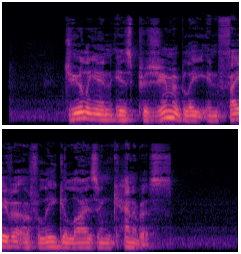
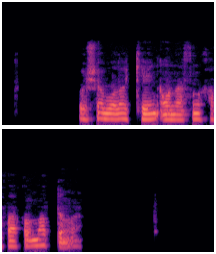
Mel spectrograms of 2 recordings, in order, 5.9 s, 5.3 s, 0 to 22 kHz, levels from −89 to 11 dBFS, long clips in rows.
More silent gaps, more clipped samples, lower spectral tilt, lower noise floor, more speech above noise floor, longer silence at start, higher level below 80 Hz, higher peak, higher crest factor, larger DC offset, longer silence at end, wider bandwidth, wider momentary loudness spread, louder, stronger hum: second, none vs 3.26-3.33 s; neither; second, -5.5 dB/octave vs -8 dB/octave; second, -60 dBFS vs under -90 dBFS; second, 33 dB vs over 69 dB; second, 0.8 s vs 0.95 s; second, -74 dBFS vs -64 dBFS; second, -12 dBFS vs -6 dBFS; about the same, 16 dB vs 20 dB; neither; second, 0.85 s vs 1.65 s; first, 15 kHz vs 6.6 kHz; about the same, 10 LU vs 10 LU; second, -29 LUFS vs -22 LUFS; neither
